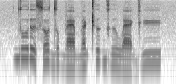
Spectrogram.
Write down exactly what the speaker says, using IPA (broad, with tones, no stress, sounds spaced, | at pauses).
d uː˥ ɾ ɯ˧˩ s o˥˧ d o˥˧ b æː˧ b æ˥ ʈʰ ɯ˥ ɡʱ ɯ˥˧ w æ˧˩ ɡʱ yː˥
